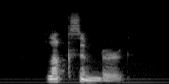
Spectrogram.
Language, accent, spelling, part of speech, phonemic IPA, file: English, US, Luxembourg, proper noun, /ˈlʌk.səm.bɝɡ/, En-us-Luxembourg.ogg
- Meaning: 1. A small country in Western Europe. Official name: Grand Duchy of Luxembourg. Capital and largest city: Luxembourg 2. A province of Wallonia, Belgium 3. The capital city of Luxembourg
